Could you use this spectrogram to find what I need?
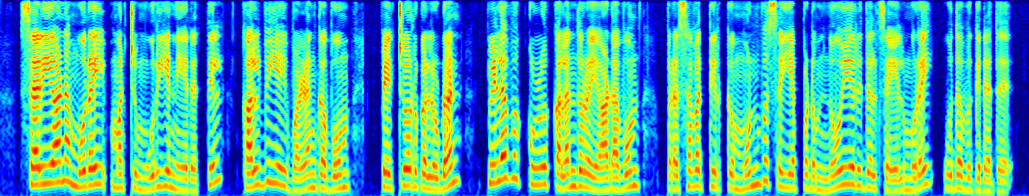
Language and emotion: Tamil, neutral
